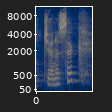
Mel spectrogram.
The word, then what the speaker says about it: Jenicek: My name is Michelle Jenisek. It's spelled with two L's. Last name is J-E-N-I-C-E-K.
